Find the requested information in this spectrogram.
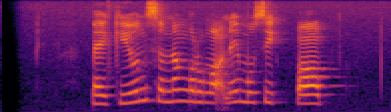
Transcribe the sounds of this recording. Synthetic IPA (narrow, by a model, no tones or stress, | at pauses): b̥aɡ̥iʊnsənəŋɾuŋɔ̰ʔnemusɪk̚pɔp̚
